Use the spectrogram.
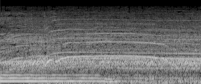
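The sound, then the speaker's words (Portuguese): Loud audience cheering and whooping at the close of a live song performance. Sustained voices carry held tones throughout. “Uma salva de palmas”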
